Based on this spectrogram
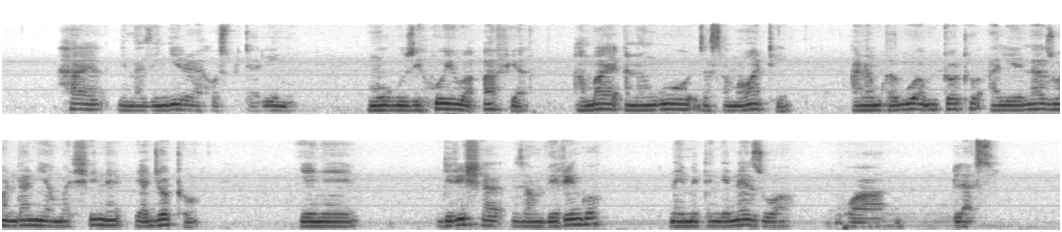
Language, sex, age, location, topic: Swahili, male, 18-24, Kisumu, health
